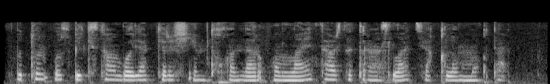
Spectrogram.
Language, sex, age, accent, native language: Uzbek, female, under 19, Andijon, Uzbek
